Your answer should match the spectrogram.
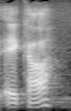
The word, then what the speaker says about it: Eka: The second was named Eka, I'm using the Japanese pronunciation, who was formerly a general of the army.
